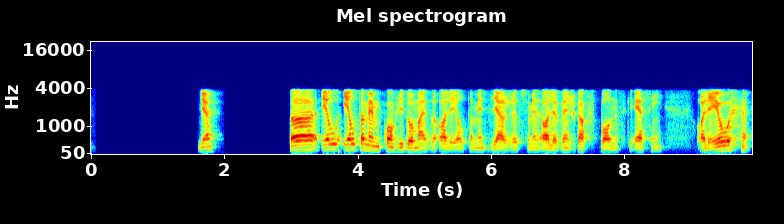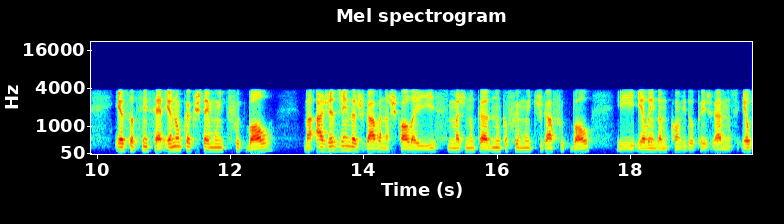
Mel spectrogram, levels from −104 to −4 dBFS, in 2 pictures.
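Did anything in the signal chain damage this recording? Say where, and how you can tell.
Yes. Packets were lost on the network, and the receiver bridged each gap with packet loss concealment by pitch repetition, looping the last pitch period. At 3.72 s a 40 ms hole, consistent with two packets, becomes a briefly held, buzzy tone. At 6.02 s, 20 ms does the same, more briefly.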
